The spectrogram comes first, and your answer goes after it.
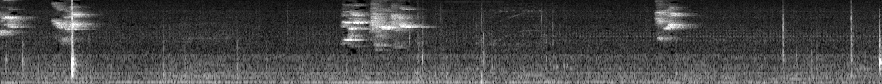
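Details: Fox pup close up on a front porch, giving short high, breathy squeaks in bursts, one near the start, a clustered run in the middle and another later, with faint clicks and a low steady hum behind.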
